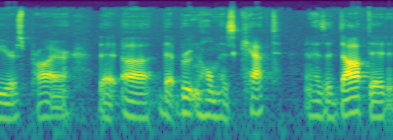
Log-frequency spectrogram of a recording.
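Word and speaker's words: Bruttenholm: So Trevor Brutenholm, or Broom as it's pronounced, is the head of an organization called the Bureau for Paranormal Research and Defense.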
